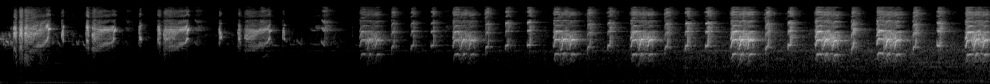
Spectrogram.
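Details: Long-tailed shrike (cendet) in a full mixed song. It opens with several loud scratchy bursts, then settles into a fast, steady series of short high chattering notes, roughly two to three each second.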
